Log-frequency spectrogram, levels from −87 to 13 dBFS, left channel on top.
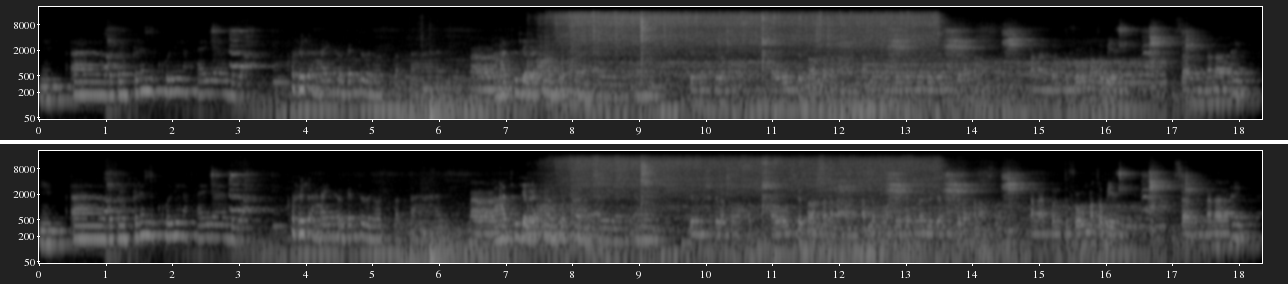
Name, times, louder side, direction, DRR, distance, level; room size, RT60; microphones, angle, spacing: voice 1, 0.5-3.1 3.8-6.2 6.8-9.3 17.9-18.1, right 1 dB, 25° right, 6 dB, 0.6 m, -49 dB
sound 1, 1.0-8.5 8.7-17.3, right 1 dB, 40° right, 2.3 m, -50 dB
sound 2, 3.5-16.9, left 4 dB, 85° left, 0.6 m, -55 dB
sound 3, 5.4-6.2 7.2-13.5, left 5 dB, 45° left, 2.2 m, -42 dB
voice 2, 6.4-8.4 9.6-16.3 17.0-17.9, right 2 dB, 90° right, 5 dB, 1.1 m, -49 dB
9.2 x 6.4 x 7.1 m, 1.2 s
head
